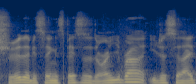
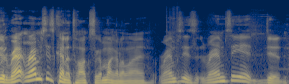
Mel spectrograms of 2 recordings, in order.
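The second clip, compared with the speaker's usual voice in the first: ordinary talk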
